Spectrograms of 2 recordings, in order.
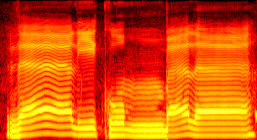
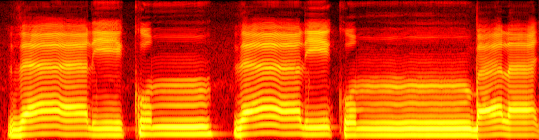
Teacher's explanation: Jadi m-nya dapat dua ketuk dulu di situ.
